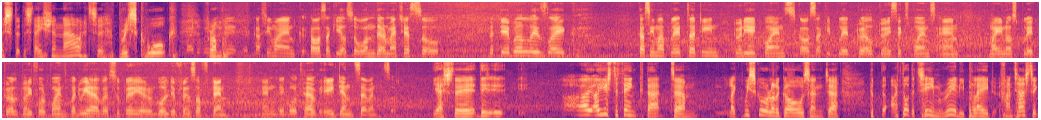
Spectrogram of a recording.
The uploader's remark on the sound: The noisy streets of Shonan. Make a second attempt at recording their post match thoughts. Recorded while walking along the main road on the way back to the station after the away match between Yokohama F. Marinos and Shonan Bellmare.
